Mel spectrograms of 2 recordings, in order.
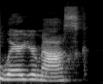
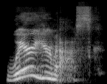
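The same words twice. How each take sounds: First: Said in the usual way. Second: "Wear your mask" pitched up and punched; emphatic order. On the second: Real, not acted. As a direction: insist firmly on "Wear your mask", higher. Repeats request as an order.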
